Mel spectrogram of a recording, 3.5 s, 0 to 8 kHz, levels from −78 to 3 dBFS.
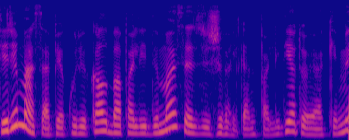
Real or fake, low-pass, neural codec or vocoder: real; 7.2 kHz; none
